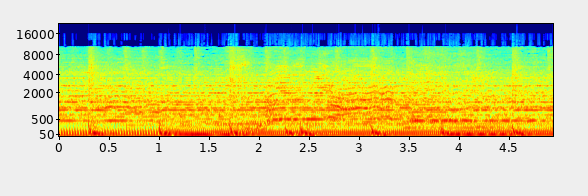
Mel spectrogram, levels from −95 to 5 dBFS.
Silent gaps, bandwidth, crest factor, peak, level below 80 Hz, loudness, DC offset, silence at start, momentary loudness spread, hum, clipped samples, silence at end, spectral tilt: none; 11 kHz; 8 dB; 0 dBFS; -12 dBFS; -8 LUFS; under 0.1%; 0 s; 2 LU; none; under 0.1%; 0 s; -4.5 dB/octave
